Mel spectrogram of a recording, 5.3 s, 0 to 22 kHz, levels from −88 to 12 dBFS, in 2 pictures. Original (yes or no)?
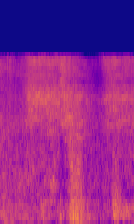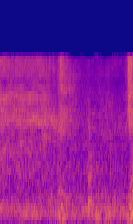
no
